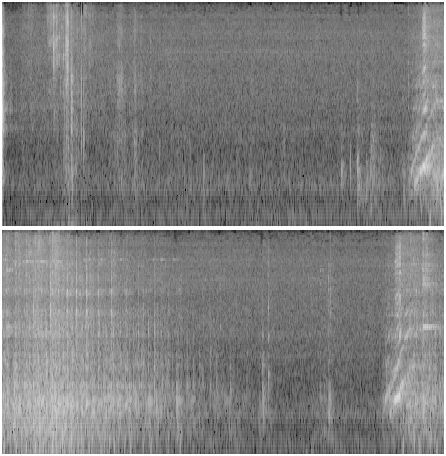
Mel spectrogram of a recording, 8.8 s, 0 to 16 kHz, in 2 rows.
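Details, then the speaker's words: Craftsman 6 hp big-wheel front-drive self-propelled mower, new pull rope fitted, primed: repeated pull-cord rips, one long pull coughing briefly but never catching; owner suspects it's getting a lot of gas; won't start. "acting like it's getting a lot of gas I'm going to cycle it a few times maybe maybe there's just a bunch of gas in the shape"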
